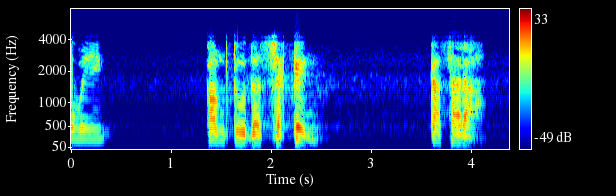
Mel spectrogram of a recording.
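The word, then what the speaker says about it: كسرة: Now we come to the second, kasara. Kasara is like in, I, in. The word in, so what is I? How it pronounced, this is kasara. Like the under sound.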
